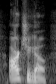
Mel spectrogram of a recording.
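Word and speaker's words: Archegos: Those people out there, how do you say that, Roland? Roland's in the audience. Say Archigo. Yeah. Archigo, who is a Tiger Cub.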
